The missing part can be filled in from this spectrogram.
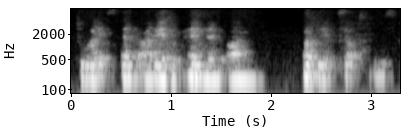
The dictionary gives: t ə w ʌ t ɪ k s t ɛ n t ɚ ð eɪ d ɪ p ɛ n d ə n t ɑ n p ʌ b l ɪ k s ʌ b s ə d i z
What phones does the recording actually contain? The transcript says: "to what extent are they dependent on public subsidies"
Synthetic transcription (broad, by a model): t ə w ʌ t ɪ k s t ɛ n t ɚ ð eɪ d ɪ p ɛ n d ə n t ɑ n p ʌ b l ɪ k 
